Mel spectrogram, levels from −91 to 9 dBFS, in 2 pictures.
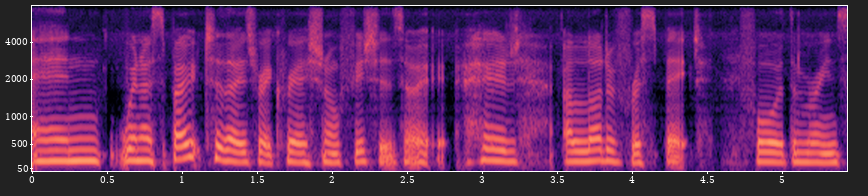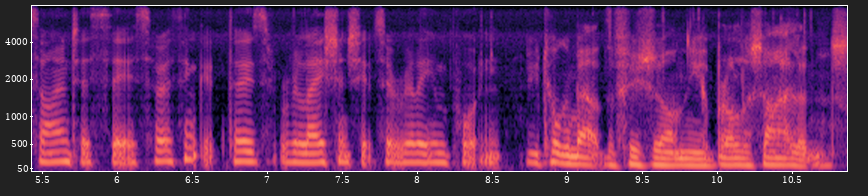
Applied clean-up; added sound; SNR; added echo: neural mask model Resemble Enhance denoiser.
